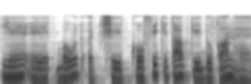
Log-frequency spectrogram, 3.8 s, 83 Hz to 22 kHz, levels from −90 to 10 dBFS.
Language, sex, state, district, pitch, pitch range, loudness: Hindi, male, Uttar Pradesh, Saharanpur, 120 Hz, 115-135 Hz, -18 LUFS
